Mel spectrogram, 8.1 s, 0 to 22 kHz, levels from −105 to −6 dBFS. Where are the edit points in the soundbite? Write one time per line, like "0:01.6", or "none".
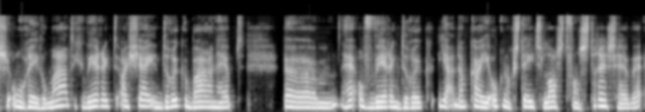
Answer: none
